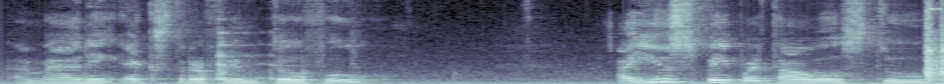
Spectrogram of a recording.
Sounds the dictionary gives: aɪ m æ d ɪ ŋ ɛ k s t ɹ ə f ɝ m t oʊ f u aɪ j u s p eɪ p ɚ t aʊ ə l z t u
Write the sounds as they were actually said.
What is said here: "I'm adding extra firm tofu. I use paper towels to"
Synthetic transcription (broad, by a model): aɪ m æ d ɪ ŋ ɛ k s t ɹ ə f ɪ m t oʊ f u aɪ j u s p eɪ p ɚ t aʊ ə l s t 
